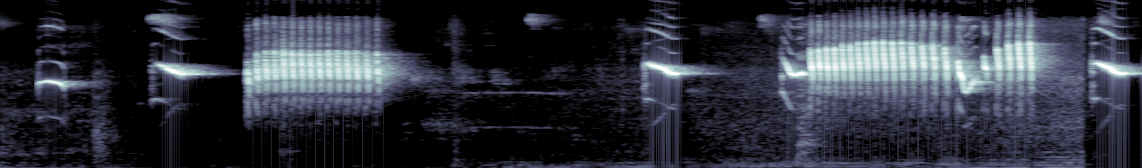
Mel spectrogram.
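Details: Pied triller in full 'tembakan' song, recorded as tutor material for songbirds: short slurred whistles alternating with two loud, rapid buzzy trills, the second rising slightly in pitch, with brief pauses between phrases.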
